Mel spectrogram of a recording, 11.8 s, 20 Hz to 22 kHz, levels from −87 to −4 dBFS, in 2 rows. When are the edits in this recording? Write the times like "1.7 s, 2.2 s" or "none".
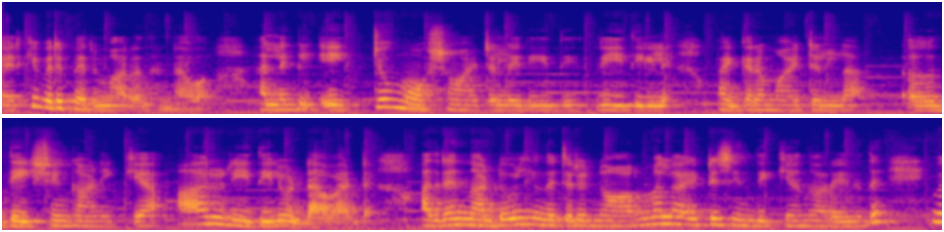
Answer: none

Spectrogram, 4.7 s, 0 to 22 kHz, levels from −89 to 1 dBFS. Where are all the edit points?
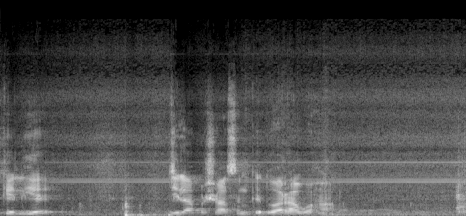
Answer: none

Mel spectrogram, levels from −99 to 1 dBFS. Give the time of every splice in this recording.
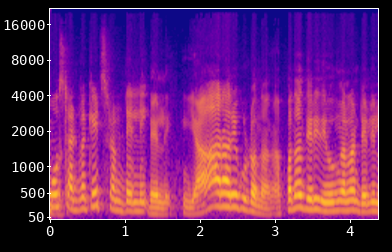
1.7 s

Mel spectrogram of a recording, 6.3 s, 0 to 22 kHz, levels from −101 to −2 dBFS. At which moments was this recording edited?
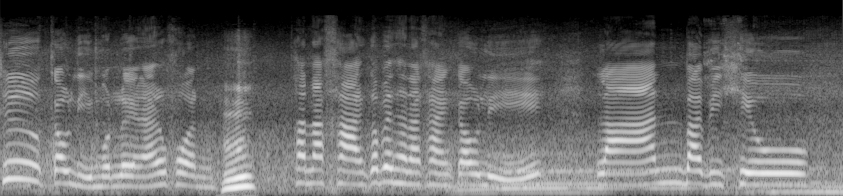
none

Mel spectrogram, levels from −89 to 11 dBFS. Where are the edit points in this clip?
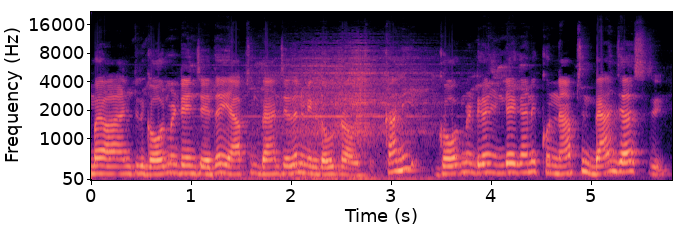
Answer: none

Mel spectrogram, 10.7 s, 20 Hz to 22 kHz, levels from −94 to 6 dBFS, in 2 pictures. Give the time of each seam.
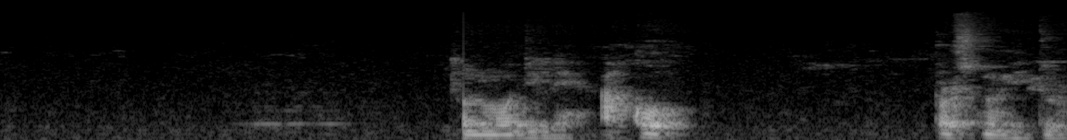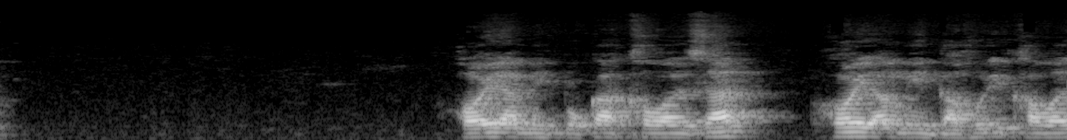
2.2 s

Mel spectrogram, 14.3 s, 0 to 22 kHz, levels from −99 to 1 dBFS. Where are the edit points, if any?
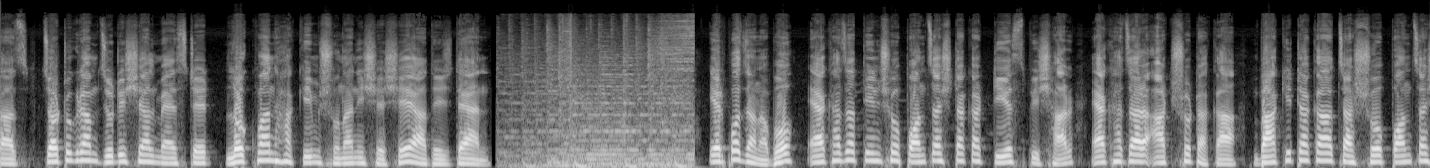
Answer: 4.9 s, 7.0 s

